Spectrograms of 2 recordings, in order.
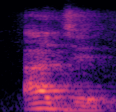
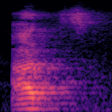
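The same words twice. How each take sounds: First: The final consonant is released with an echoing bounce. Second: The final consonant stops flat without any bounce. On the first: The speaker calls it right. "Harus ada pantulan karena huruf qalqalah itu disukun" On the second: The speaker calls it wrong. "Tidak boleh kita membacanya"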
